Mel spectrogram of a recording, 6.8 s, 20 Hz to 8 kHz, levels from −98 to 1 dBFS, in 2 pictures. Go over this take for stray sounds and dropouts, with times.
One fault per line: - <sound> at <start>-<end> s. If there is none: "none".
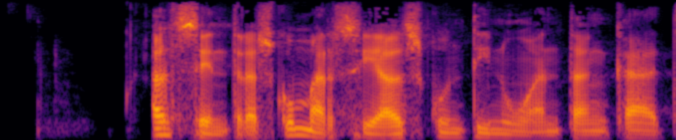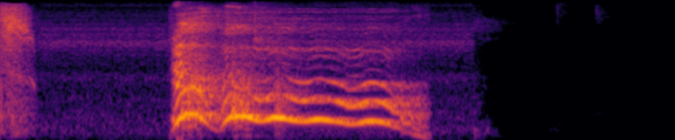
- bark at 4.2-5.5 s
